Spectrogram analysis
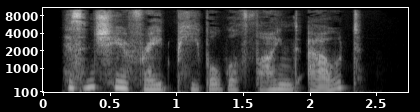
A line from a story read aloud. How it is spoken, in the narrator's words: I asked quietly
